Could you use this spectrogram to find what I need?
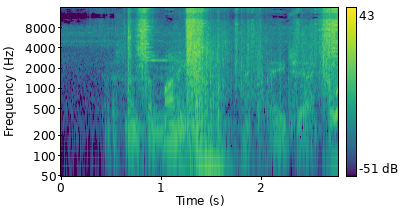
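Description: A knife stabs into a body with a heavy thud.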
